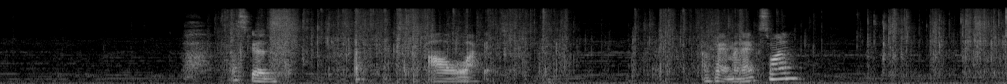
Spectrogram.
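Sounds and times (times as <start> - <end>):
faint background music: 0.0 - 10.0
plastic bag crinkling: 2.2 - 10.0.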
